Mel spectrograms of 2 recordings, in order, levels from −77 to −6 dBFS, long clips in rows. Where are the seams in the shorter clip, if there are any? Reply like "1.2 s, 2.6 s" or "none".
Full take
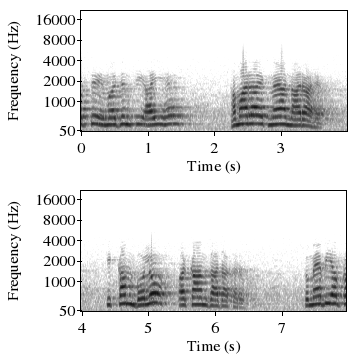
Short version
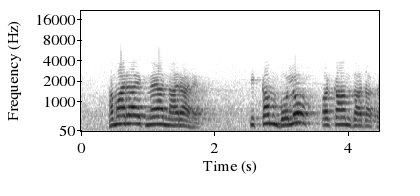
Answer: none

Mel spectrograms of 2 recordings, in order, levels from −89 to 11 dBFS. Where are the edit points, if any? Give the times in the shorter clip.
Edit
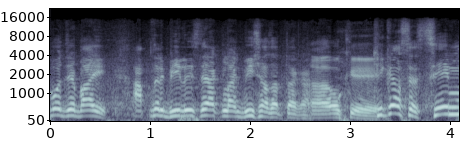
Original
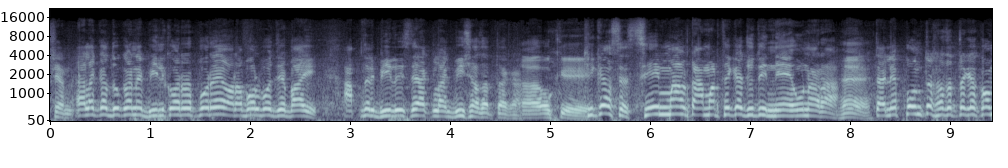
none

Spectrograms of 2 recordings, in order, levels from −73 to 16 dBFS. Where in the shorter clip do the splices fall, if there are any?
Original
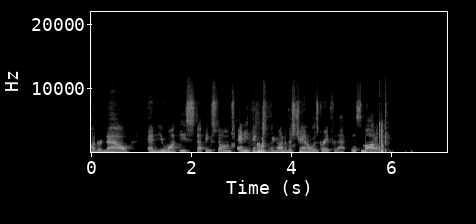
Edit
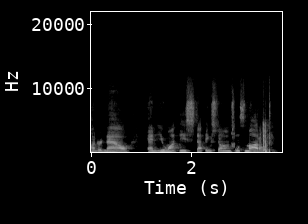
2.8 s

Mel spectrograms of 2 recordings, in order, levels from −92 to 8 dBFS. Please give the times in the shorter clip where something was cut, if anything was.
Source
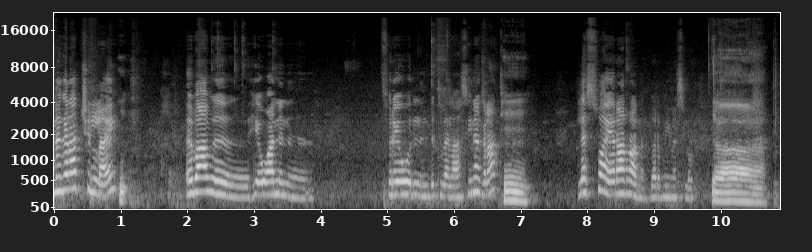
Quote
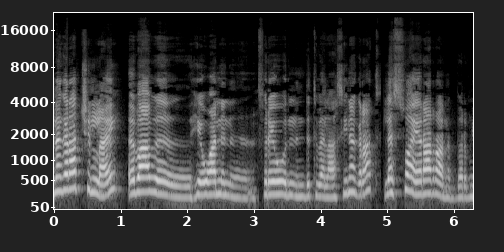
0.9 s, 3.0 s, 4.8 s

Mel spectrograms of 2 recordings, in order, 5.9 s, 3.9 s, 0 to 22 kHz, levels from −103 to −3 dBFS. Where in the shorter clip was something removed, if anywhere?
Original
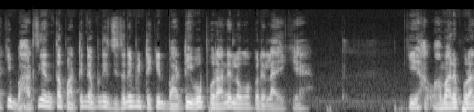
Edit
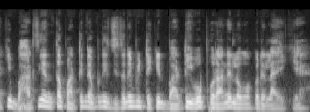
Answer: none

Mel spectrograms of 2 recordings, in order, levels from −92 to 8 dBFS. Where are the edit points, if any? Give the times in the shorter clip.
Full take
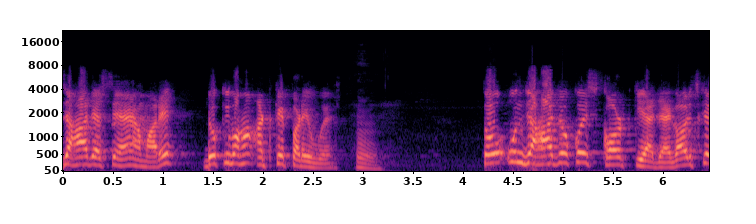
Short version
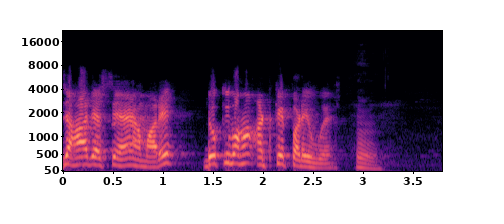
none

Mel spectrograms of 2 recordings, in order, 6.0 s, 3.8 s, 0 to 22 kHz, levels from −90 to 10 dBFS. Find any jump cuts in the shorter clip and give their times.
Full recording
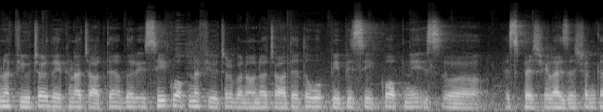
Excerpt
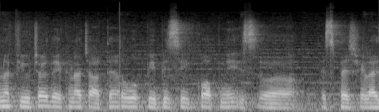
1.2 s

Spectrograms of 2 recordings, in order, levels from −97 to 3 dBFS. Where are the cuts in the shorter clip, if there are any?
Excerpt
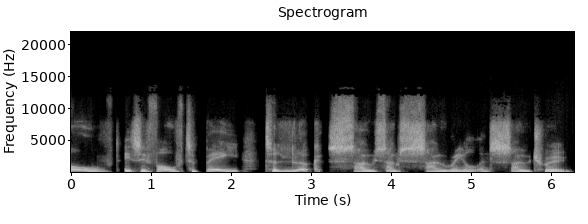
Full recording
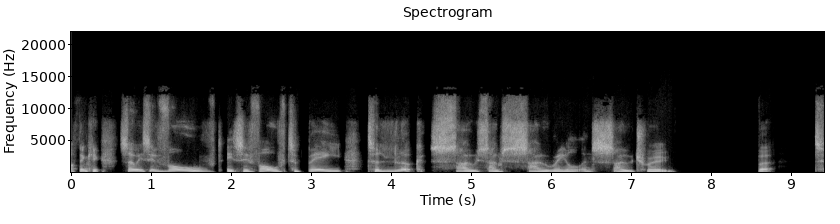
none

